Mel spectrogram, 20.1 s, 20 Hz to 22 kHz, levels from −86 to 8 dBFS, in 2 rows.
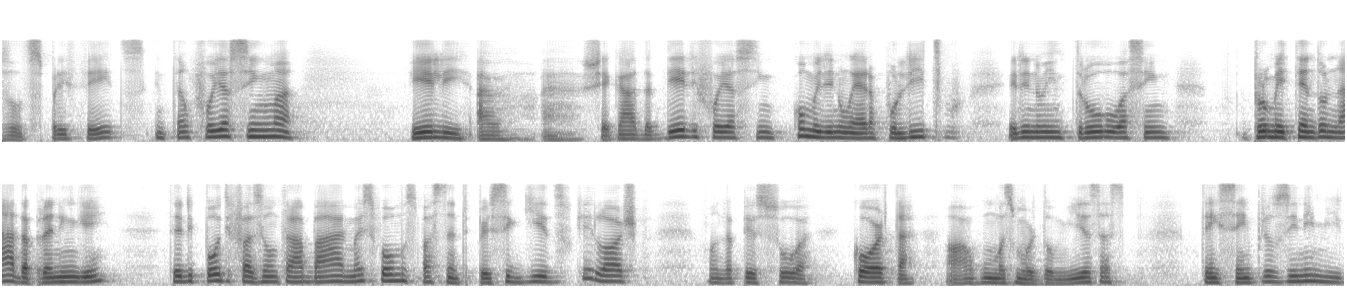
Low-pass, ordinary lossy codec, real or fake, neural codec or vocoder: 7.2 kHz; none; fake; codec, 16 kHz, about 1 kbps, DyCAST, with the encoder's durations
